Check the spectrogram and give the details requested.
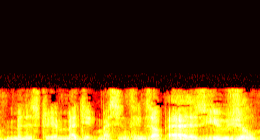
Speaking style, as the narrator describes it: Hagrid muttered

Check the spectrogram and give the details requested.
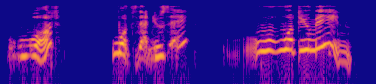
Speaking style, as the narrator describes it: stammered Mr

